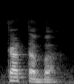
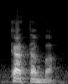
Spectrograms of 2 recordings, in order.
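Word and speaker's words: كتب: em árabe se diz kataba certo cataban se escreve simplesmente ktb as vogais não se escreve então a ficar só ktb se lê kataba aí se você quiser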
